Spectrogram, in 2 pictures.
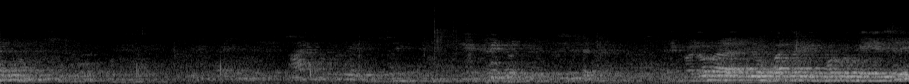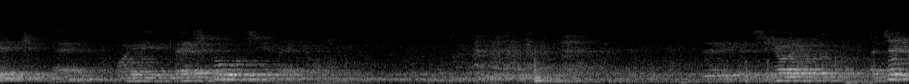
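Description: An elderly man speaks calmly through a microphone in an echoing hall.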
